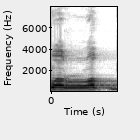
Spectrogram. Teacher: واو میں کھڑا زبر ہے، 1 الف کے برابر کھینچیں گے، یا میں کوئی حرکت نہیں، اس کو نہیں پڑھنا. والرکب رائے مشددہ کے اوپر زبر ہے تو را کو پر پڑھیں گے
